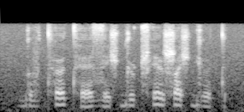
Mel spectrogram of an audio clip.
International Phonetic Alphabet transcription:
ɡ ɵ˧˩ v tʰ œ˥˧ tʰ ɛ˩˧ z e˩˧ ʃ ɡʲ u˧˩ ʈ͡ʂʰ e˥˧ ʂ ɑ˥˧ ʃ ɡʲ ɵ˧˩ t

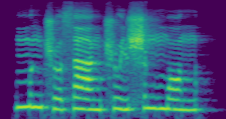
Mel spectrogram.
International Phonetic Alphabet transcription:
m ə˧ ŋ ʂ o˨˩˨ s aː˨˩ ŋ ʂ u˨˩˦ j ʂ ə˧ ŋ m ɔ˨˩ n

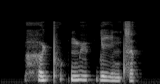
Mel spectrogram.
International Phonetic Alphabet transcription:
h ɵ˨˧ ɥ pʰ ʊ˧ k̚ m yː˨ k̚ l iː˨˩ n t͡s ɐ˨ k̚

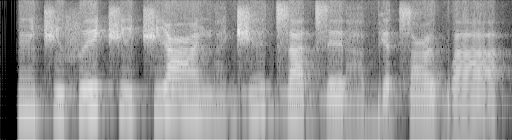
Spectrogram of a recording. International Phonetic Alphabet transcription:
ĩ t͡ʃ i f e t͡ʃ i t͡ʃ i ʕ ĩ n a̤ d͡ʒ ɛ̤ d͡z a d͡z e ɾ a̤ bʲ a t͡s ʕ ø ɡʷ a

